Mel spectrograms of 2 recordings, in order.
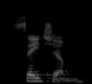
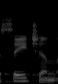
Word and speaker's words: sachem: Sachem. Sorry? Sachem. It's the leader of a political party. Sachem. Not my party. What's the origin? The sentence actually might help you here. Okay. William Tweed was a sachem of the political organization known as Tammany Hall.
